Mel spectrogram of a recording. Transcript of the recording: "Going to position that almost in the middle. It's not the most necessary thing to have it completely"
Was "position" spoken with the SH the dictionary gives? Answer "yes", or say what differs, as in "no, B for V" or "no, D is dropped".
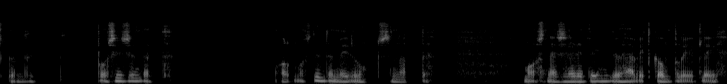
no, S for SH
